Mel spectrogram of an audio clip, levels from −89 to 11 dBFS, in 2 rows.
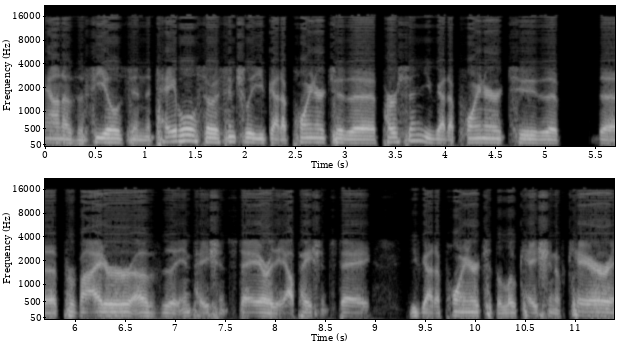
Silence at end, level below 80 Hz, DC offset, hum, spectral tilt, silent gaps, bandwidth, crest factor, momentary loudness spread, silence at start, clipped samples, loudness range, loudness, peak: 0 s; -48 dBFS; under 0.1%; none; -7 dB/octave; 5.18-5.44 s; 17 kHz; 16 dB; 9 LU; 0 s; under 0.1%; 5 LU; -23 LUFS; -8 dBFS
